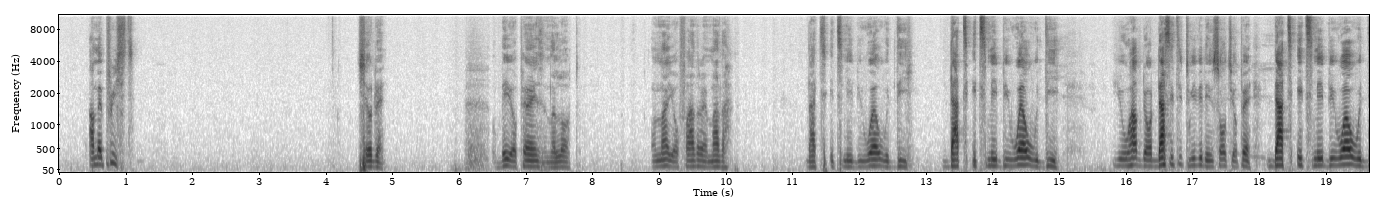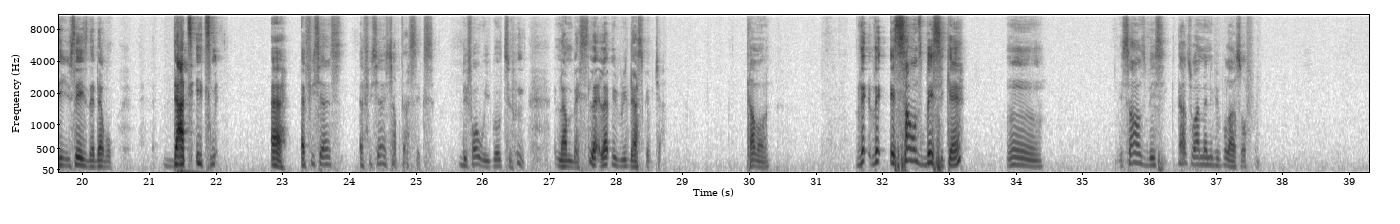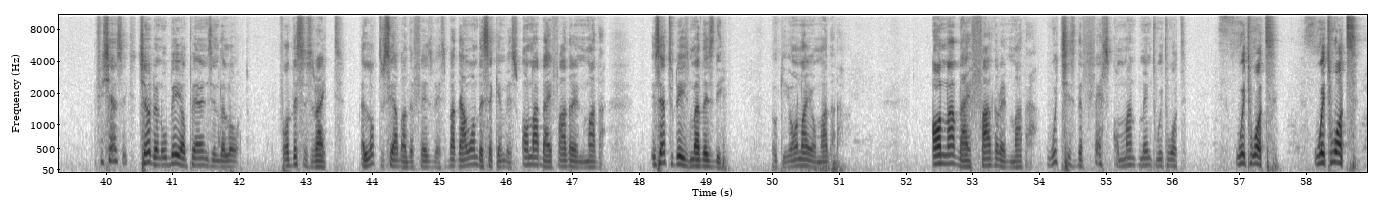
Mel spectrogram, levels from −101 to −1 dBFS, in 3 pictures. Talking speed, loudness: 150 wpm, -25 LUFS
